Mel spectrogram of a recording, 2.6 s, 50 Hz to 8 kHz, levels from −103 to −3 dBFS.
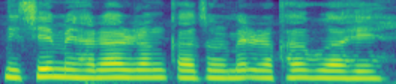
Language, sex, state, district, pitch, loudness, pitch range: Hindi, female, Arunachal Pradesh, Papum Pare, 220 Hz, -15 LUFS, 210-225 Hz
